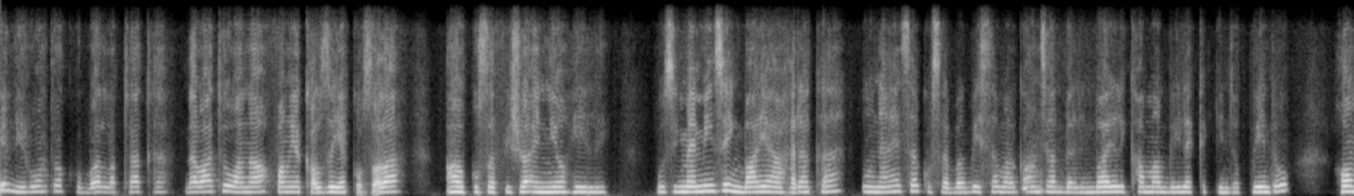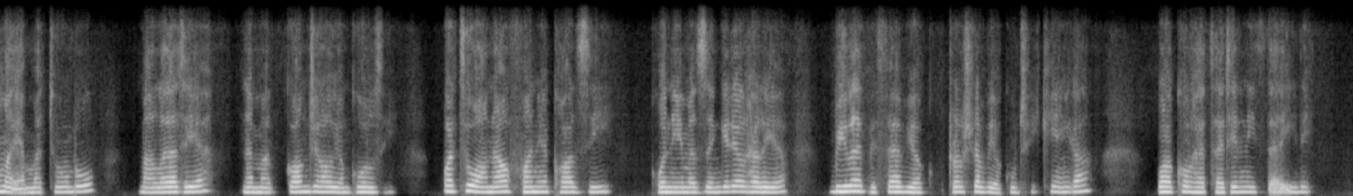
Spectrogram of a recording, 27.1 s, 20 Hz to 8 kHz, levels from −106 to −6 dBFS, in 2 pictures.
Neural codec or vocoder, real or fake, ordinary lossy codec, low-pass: codec, 16 kHz in and 24 kHz out, 0.4 kbps, LongCat-Audio-Codec, fine tuned four codebook decoder; fake; Opus, 32 kbps; 7.2 kHz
